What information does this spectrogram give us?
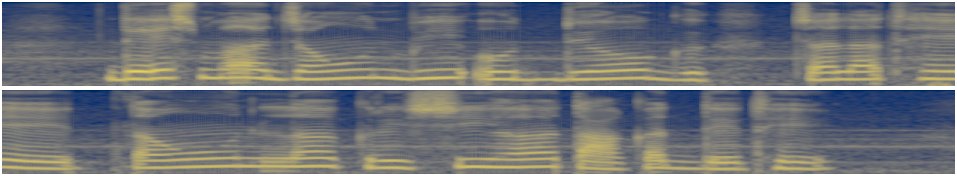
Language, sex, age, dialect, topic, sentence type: Chhattisgarhi, female, 18-24, Western/Budati/Khatahi, banking, statement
